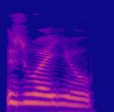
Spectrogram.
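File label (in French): "joyau", French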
